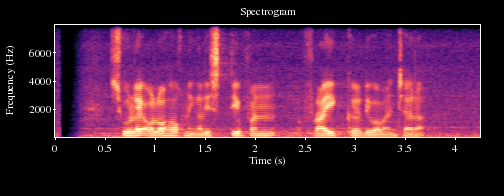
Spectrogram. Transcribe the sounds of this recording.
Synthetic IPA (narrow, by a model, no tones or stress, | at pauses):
sulɛɔlɔɦɔk̚niŋalist̪ifənfɾajkɨrdiwawaɲt͡ʃaɾa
